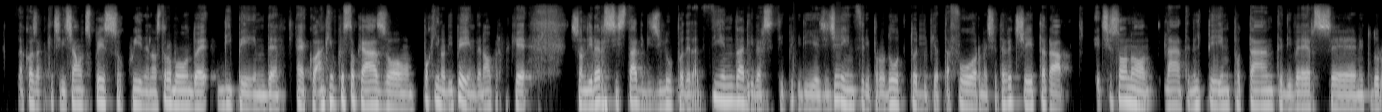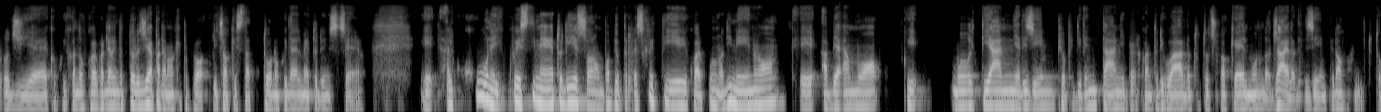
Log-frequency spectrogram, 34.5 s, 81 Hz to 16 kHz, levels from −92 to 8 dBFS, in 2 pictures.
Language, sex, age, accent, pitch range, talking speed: Italian, male, 40-59, native, 100-120 Hz, 180 wpm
